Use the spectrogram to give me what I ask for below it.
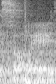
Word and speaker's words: sommelier: I studied, to be a sommelier, so.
